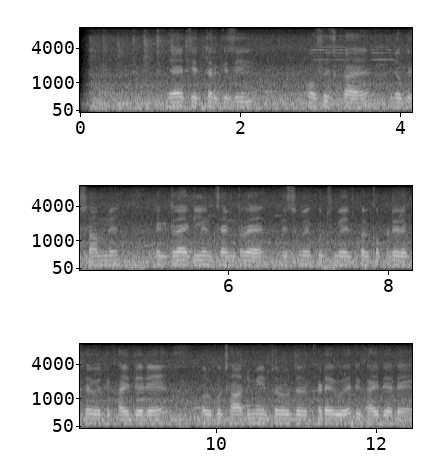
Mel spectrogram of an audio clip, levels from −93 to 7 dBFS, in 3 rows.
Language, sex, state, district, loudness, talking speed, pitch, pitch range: Hindi, male, Maharashtra, Aurangabad, -25 LUFS, 170 wpm, 120 Hz, 115-125 Hz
